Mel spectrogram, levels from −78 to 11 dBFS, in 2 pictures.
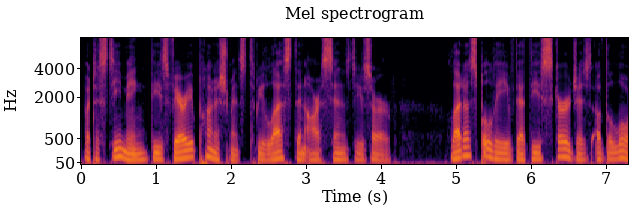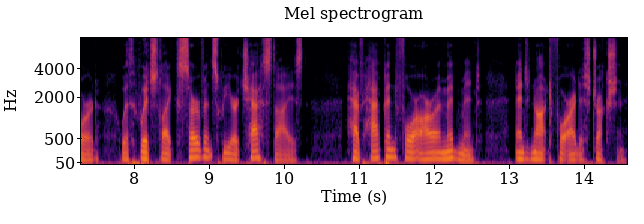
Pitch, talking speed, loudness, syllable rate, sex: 105 Hz, 155 wpm, -20 LUFS, 4.8 syllables/s, male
